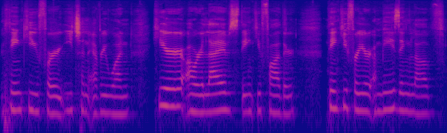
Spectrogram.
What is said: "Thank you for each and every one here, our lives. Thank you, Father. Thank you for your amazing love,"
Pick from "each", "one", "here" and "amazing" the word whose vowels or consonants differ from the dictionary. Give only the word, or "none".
none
